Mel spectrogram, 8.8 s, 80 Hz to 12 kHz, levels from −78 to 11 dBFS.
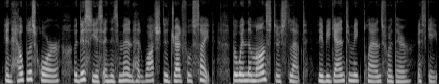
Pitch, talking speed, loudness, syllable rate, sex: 225 Hz, 170 wpm, -17 LUFS, 4.5 syllables/s, female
